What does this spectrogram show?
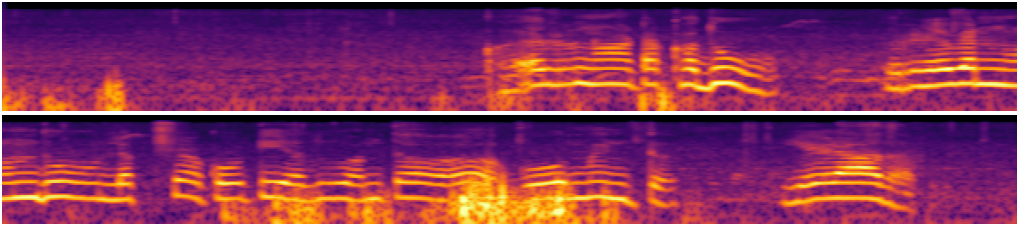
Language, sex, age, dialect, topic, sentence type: Kannada, male, 18-24, Northeastern, banking, statement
